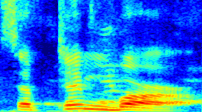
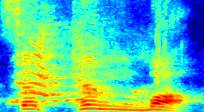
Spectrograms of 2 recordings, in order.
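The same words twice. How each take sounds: First: It is said in an American accent. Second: It is said in a British accent. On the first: "আমরা যদি American স্টাইলে বলি" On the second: "যদি ব্রিটিশদের মতো করে বলি"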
